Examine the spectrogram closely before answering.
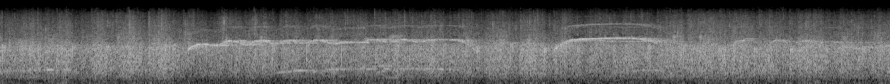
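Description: Audience applauding and cheering at the close of a concert, with several long whistles over the clapping.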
